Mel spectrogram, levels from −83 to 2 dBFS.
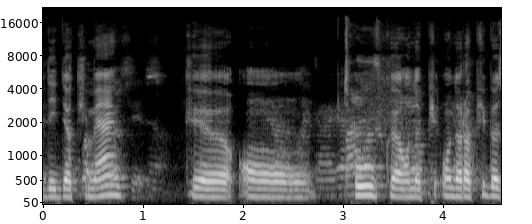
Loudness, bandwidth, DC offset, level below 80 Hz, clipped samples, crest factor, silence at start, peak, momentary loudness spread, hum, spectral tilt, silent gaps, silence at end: -21 LUFS; 18 kHz; under 0.1%; -62 dBFS; under 0.1%; 16 dB; 0 s; -4 dBFS; 11 LU; none; -6 dB/octave; none; 0 s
